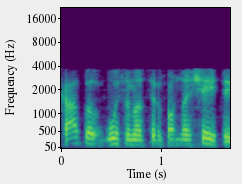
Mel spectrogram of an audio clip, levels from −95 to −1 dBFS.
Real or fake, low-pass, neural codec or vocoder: fake; 3.6 kHz; codec, 16 kHz, 4 kbps, FunCodec, trained on LibriTTS, 50 frames a second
